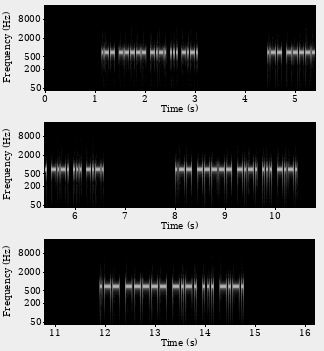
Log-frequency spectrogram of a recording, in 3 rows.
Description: Morse code, heard as a keyed tone, about 37 wpm, 700 Hz. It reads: W0CSC W0CSC W0CSC W0CSC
